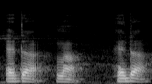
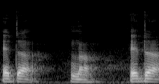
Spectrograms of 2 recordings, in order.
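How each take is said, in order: Both takes have the same delivery.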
